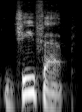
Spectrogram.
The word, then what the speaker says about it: GFAP: fibrillary acidic protein or gfap pronounced Gap in the blood Gap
